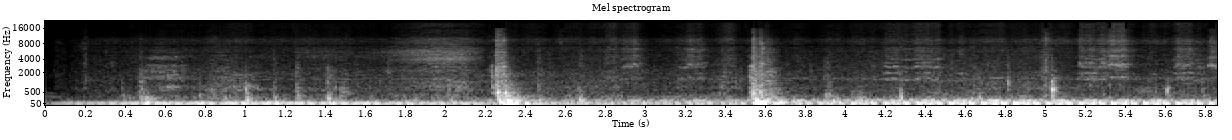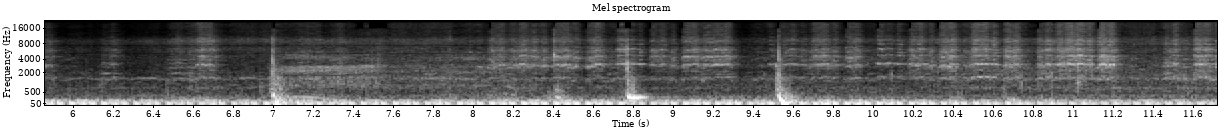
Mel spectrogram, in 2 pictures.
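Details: LS1 V8 Holden Adventra at idle: irregular sharp knocks every few seconds over a low rumble. Power had cut past 3500 rpm and worsened after six months of storage; lifters looked fine with the heads off, and the cause is unknown.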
